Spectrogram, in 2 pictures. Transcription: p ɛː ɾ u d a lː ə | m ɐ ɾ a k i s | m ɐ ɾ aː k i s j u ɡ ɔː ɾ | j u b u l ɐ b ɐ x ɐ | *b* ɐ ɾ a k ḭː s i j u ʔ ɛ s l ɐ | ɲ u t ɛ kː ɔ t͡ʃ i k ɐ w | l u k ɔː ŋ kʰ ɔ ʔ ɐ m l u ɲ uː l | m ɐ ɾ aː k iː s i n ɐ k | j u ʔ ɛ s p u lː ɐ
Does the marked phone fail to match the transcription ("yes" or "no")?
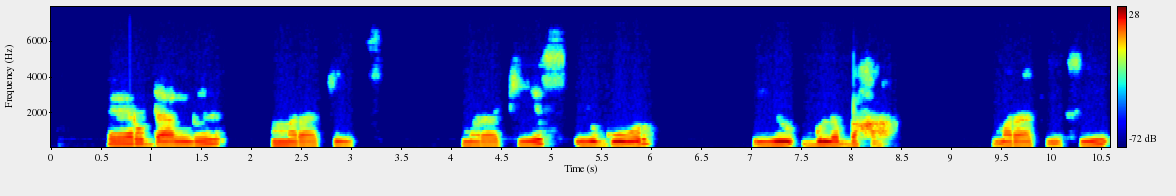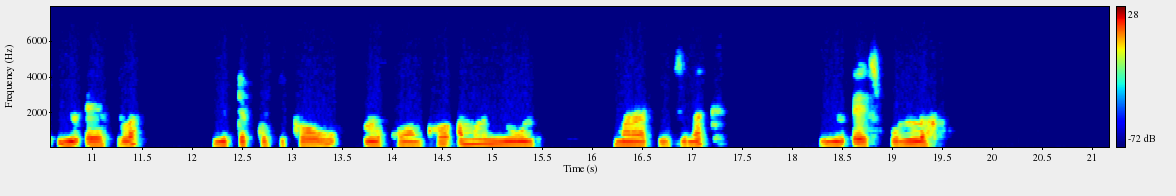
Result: yes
